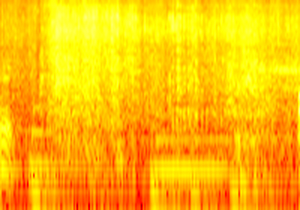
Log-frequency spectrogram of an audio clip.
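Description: Clear plastic wrapping crinkling and rustling as hands pull and tear at it to free a boxed model.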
